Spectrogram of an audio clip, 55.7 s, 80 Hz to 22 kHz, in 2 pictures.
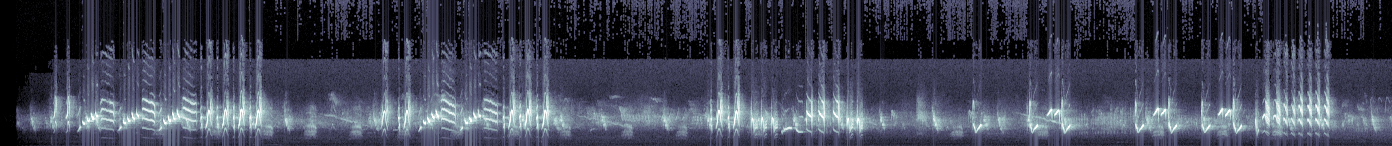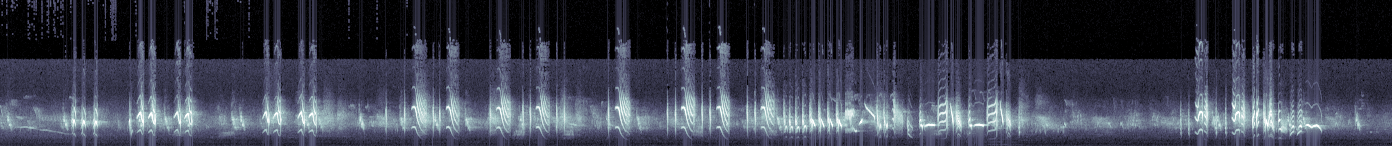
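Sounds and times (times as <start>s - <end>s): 
icterine warbler bird sounds: 0.4s - 55.6s.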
